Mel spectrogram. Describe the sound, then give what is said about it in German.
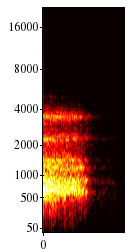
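Slow breathing through the nose during a guided relaxation exercise: a single soft, airy hiss that starts at once and fades away within about a second, with no talking. “Ein letztes Mal durch die Nase tief ein und tief wieder aus.”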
